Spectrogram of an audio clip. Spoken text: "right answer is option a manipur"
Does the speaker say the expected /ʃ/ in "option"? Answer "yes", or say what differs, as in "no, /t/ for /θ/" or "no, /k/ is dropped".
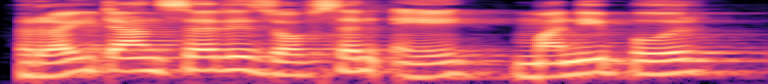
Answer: no, /s/ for /ʃ/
